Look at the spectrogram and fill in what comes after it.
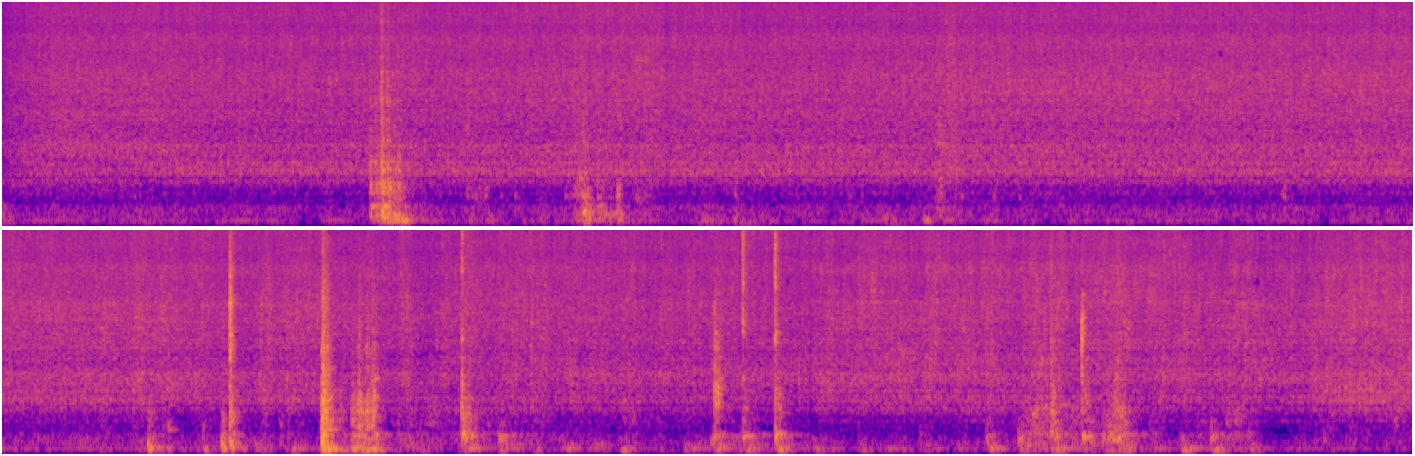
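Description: Bracken fern sizzling steadily as it stir-fries in a frying pan, with sharp knocks and scrapes of a wooden spoon stirring against the pan, a couple early and many more in the second half.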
